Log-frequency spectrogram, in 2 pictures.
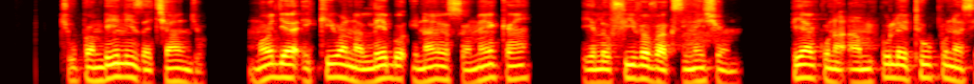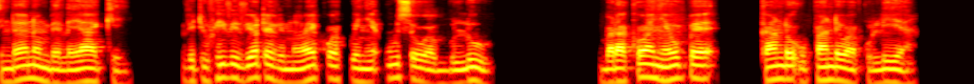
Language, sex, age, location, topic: Swahili, male, 18-24, Kisumu, health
